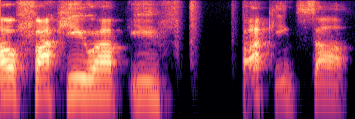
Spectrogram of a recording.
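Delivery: slow, high shouted threat; drawn-out yell from a window; screaming threat. Acted. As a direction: yell it out, dragging the words. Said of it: "Hector's just screaming out the window".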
